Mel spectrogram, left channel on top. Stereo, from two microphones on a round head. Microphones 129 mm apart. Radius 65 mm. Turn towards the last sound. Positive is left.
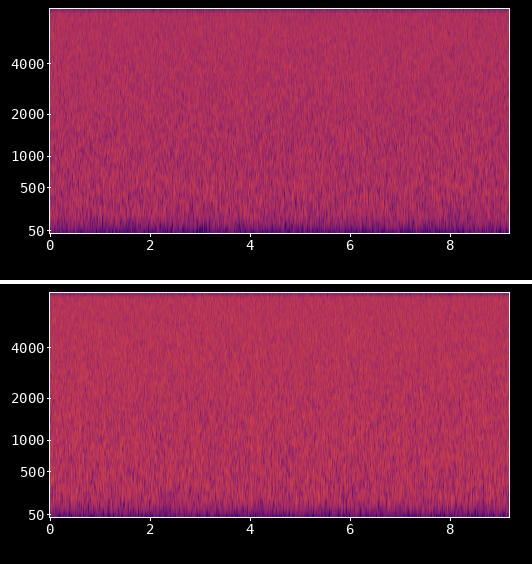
No sound to turn to.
